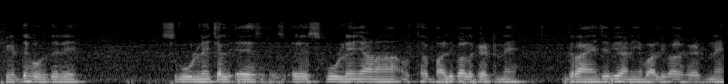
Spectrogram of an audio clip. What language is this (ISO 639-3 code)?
doi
